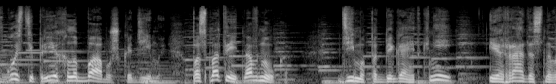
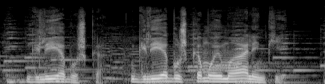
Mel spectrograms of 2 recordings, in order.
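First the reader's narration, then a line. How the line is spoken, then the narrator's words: Mother's tender repetition. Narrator (Russian): Мама, когда кормила или укладывала спать малыша, все время ласково повторяла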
